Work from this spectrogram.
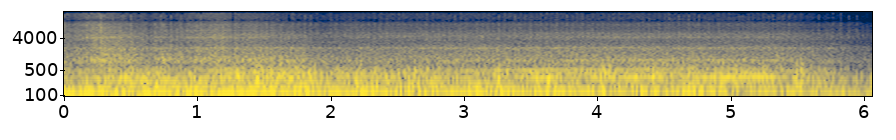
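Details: Freshly rebuilt MG Midget/Triumph Spitfire 1500 four-cylinder, compression 178–186, about 9.1–9.2:1, double timing chain and double valve springs: smooth, even run with good oil pressure and no knocks or ticks. Normal running.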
